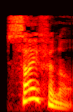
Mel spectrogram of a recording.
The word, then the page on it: siphonal: British English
